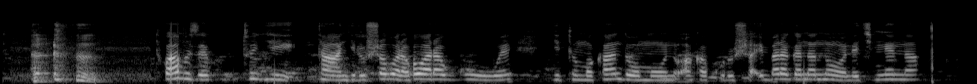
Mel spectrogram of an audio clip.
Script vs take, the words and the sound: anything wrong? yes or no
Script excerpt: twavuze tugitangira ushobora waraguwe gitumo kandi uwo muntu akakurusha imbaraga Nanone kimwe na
yes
